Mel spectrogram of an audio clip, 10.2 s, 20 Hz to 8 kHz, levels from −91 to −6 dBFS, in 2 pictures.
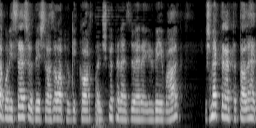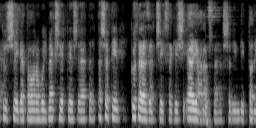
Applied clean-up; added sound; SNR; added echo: neural mask model DeepFilterNet 3.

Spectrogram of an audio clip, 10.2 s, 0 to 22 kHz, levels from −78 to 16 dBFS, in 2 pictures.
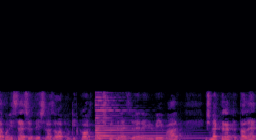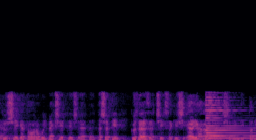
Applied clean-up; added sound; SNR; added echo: none; Keyboard (musical); 5 dB; reverberation time 1.9 s.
